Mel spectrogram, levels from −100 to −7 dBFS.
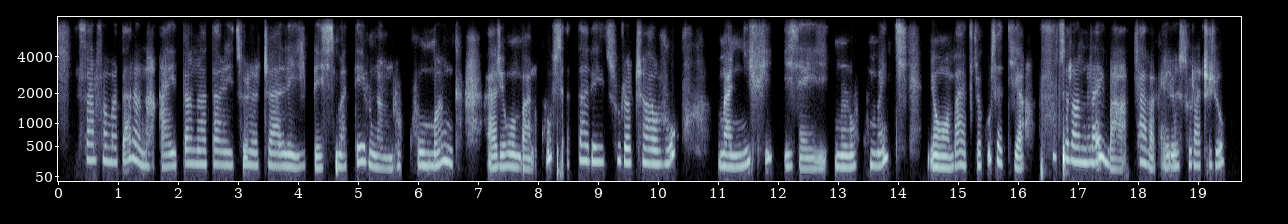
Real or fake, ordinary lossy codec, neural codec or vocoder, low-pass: fake; Opus, 16 kbps; codec, 44.1 kHz, 2.6 kbps, SNAC; 7.2 kHz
